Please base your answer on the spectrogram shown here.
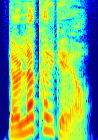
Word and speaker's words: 연락할게요: 연락할게요.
